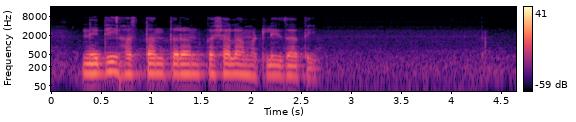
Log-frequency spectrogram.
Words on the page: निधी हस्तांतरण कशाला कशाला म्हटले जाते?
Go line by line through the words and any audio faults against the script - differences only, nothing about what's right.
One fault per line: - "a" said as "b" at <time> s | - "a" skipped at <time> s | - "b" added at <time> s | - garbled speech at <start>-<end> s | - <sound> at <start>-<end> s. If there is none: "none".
- "कशाला" skipped at 1.9 s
